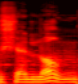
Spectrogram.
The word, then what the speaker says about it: Shenron: conception of the Dragon Shenron well Shenron or shenlong pronouncing the Monga is named after the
